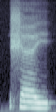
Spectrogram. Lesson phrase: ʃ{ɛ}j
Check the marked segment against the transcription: correct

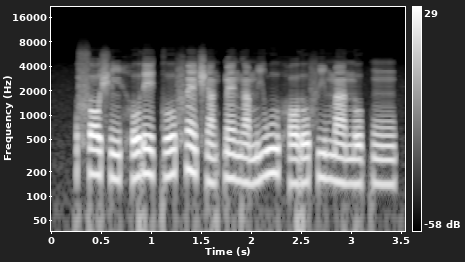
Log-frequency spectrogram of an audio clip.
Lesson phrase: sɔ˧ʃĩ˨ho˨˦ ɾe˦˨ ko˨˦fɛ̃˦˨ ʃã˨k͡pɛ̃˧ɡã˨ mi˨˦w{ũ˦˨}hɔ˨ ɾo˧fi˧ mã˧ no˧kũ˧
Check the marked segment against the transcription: incorrect: u˦˨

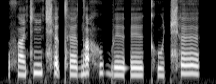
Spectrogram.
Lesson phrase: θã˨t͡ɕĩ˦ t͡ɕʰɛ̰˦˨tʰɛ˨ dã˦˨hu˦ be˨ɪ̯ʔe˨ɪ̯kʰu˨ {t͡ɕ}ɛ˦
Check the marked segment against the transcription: incorrect: t͡ɕʰ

